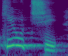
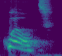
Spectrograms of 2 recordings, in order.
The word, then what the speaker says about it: quilt: você passa Vip vaporup Você pode falar cute e cutin não tem problema tá mas em inglês a pronúncia é quilt coberta colcha mas se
